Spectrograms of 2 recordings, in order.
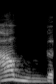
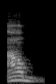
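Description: First: আদ with a hard push on the vowel, shown as the mistake; wrong pushed আদ. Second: আদ said smoothly, no push on the vowel; correct smooth আদ. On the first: Teacher showing students the wrong আদ, pushed hard. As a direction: demo the common error: আদ forced out with a jolt. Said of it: "এভাবে ধাক্কা দেয়". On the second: Teacher modelling the right আদ, smooth and even. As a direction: let আদ flow out evenly. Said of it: "এভাবে". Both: Shown as a demonstration.

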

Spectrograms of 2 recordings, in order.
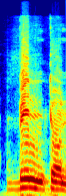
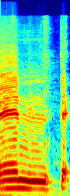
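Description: First: بنت with a sounded "-tun" ending, bintun; voweled ending. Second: بنت ending on a bare t, no vowel; sukun ending. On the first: Teacher showing a pupil the voweled word, بنت as bintun. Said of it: "لو مسحت التشكيل". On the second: Teacher showing a pupil sukun, بنت as bint. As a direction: close بنت on a released t. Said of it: "وهخليها سكون". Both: Shown as a demonstration.

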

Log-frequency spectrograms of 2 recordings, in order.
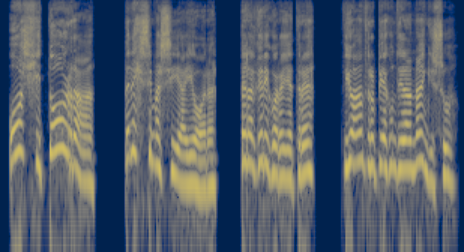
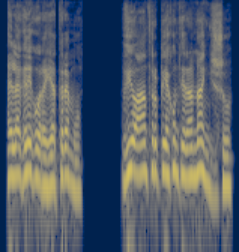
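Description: First: Insistent plea. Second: Said in the usual way. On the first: A narrator's reading. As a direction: refuse to take no for an answer. Insisting against the doctor's refusal. (επίμονη, δυνατότερη και ψηλότερη παράκληση)

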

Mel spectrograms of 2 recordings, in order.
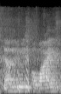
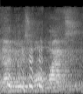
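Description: First: Said in the usual way. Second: Very high, loud, drawn-out reveal; amused exclamation. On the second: Real, not acted. Teacher springs the quiz answer on the class, amused exclamation. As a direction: sing out the answer with a laugh.

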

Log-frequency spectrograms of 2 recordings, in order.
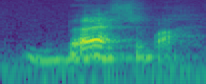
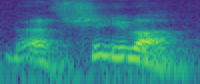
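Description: First: Bathsheba with the first syllable stressed; stress on BATH. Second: Bathsheba with stress on SHE; long, stressed "she" in the middle of Bathsheba; common pronunciation. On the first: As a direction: say Bathsheba as BATH-shuh-buh. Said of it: "The emphasis is on Bath, not she". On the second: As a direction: say Bathsheba as bath-SHEE-buh. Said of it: "I've heard this name pronounced". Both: Shown as a demonstration.

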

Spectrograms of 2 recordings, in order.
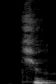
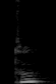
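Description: First: "т" palatalized, like ть; short soft "т", as in тінь. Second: "т" as a hard isolated consonant; short hard "т" sound, as in ти. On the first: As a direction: sound out "т" softened, with a y-like release. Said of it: "робить його м'яким". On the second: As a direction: sound out "т" unsoftened, tongue not raised. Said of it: "м'який знак пом'якшує т". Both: Shown as a demonstration.

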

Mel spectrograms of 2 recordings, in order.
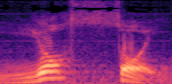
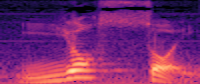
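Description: No difference in how they are said.

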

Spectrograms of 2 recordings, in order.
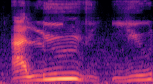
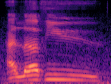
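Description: First: "love" stretched into "loov", higher and louder; misspelling read out. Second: Said in the usual way. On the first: Acted. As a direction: slowly exaggerate "love" as "loov". Re-reads line as misspelled.

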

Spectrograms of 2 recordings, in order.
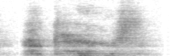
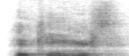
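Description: First: Breathy whisper, barely audible; a hushed shrug of a question; whispered aside. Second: Said in the usual way. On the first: Real, not acted. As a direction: toss it off in a whisper.

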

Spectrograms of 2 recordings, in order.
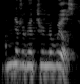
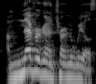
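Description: First: Much higher, defiant taunt; defiant high mock. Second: Said in the usual way. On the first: Shown as a demonstration. Comedian taunting the police, pitched high and mocking. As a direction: sing it up high to mock the cops. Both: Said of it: "How about that?".

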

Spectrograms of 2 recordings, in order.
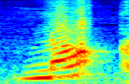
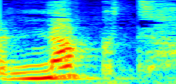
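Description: First: "knock" ending on K, no T after it; bare "knock", no past-tense ending; base-form pronunciation. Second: "knocked" with a T sound after the K; past-tense "knocked", final T released; ED ending pronunciation. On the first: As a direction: say "knock" with silent first K and plain K ending. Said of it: "bình thường mình sẽ đọc là". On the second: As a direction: say "knocked" as one syllable ending in KT. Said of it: "thêm E D các em đọc là". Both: Shown as a demonstration.

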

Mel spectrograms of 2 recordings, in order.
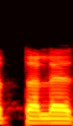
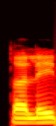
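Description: First: "ਤਲੈ" ending in an open ai. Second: "ਤਲੇ" ending in a close e; mistaken e ending. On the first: Teacher models dulavan, open ending on "ਤਲੈ". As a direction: widen "ਤਲੈ" to ta-lai. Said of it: "ਦਲਾਵਾਂ ਦੇ ਨਾਲ". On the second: Teacher warns against the slip, close e in "ਤਲੇ". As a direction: finish "ਤਲੇ" on e, not ai. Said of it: "ਨਹੀਂ ਪੜਨਾ". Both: Shown as a demonstration.

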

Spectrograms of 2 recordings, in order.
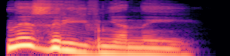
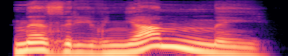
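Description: First: Незрівняний said with a single short н, stress on the root. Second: Незрівнянний said slowly with a long нн and stress on ян; stress on suffix. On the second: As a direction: draw out the нн in незрівнянний. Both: Shown as a demonstration. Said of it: "Порівняй".

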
